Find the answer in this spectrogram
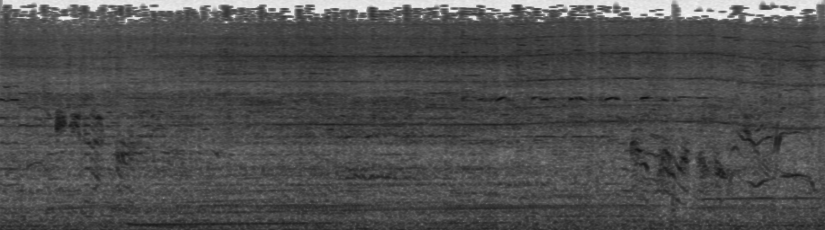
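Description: Open-top Radiator Springs Racers ride car speeding along its track: a steady loud rush of wind and running noise, with riders' voices rising in shouts near the end.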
